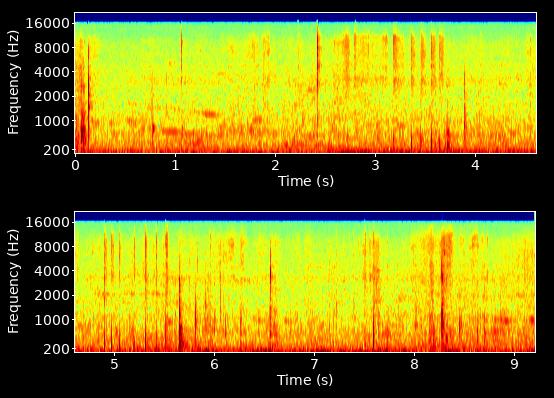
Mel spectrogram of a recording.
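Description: Plastic handle grips being pushed onto the steel handles of a pair of pliers: scattered small clicks and brief scrapes of plastic against metal.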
